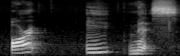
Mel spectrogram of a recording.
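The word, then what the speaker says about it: Art3mis: Yes, we could say Artemis because she's got that 3 backwards like an E. So we should say Artemis? Artemis is probably how you say it out loud.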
